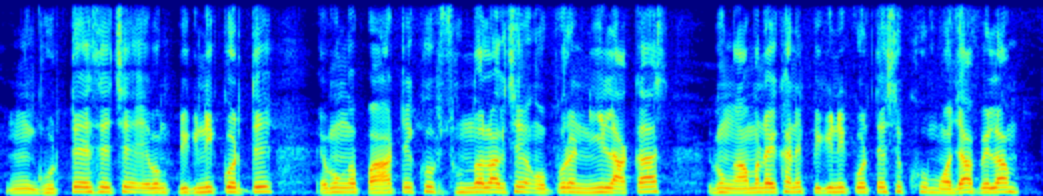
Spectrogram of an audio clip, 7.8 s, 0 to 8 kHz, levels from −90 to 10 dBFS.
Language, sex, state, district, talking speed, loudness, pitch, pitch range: Bengali, male, West Bengal, Paschim Medinipur, 185 wpm, -17 LUFS, 180 Hz, 170-190 Hz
